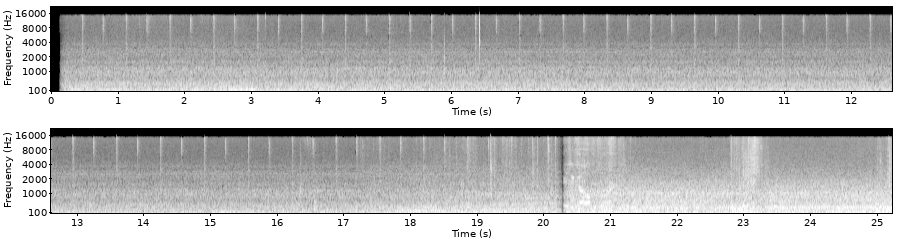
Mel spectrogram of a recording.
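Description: Car interior at idle: a low engine hum under a steady, fast ticking. About twenty seconds in it cuts sharply to the car on the move, with louder engine and road noise.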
